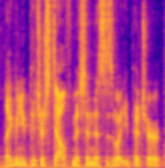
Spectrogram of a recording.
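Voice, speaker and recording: Bright-voiced man, sarcastic game streamer. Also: mid-range voice. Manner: sarcastic, joking. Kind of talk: casual live gameplay commentary.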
